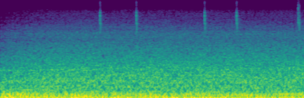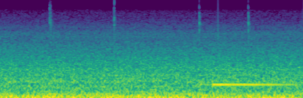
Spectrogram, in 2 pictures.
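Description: Cockpit switches click several times.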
